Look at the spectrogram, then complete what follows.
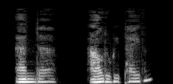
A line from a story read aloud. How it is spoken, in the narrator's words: Kilbert turned his back on the men and whispered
